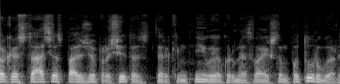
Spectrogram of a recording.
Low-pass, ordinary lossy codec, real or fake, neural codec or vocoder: 10.8 kHz; AAC, 32 kbps; real; none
